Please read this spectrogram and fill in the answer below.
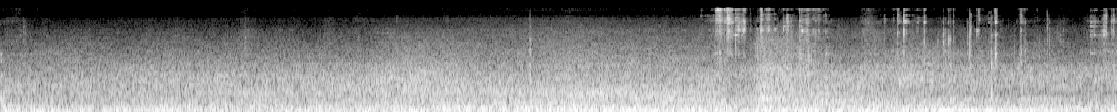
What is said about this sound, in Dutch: je dan met twee verschillende huissleutels.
